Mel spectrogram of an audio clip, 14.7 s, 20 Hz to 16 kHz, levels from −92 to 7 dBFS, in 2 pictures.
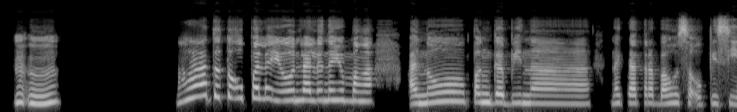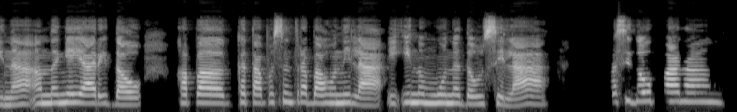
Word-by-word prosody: Mm. 240 0 -2 1.2
Ah 375 - +1
totoo 400 -3 -1
pala 370 -1 +2
yun? 315 -1 0
Lalo 315 0 +1
na 320 - 0
yung 320 -1 -2
mga 290 -1 -1 0.3
ano 260 +6 -1
panggabi 250 -3 -2
na 235 0 -3 0.7
nagtatrabaho 235 0 -3
sa 245 - +3
opisina. 210 -1 0
Ang 235 +1 -1
nangyayari 245 -2 +2
daw 195 -2 0 0.3
kapag 240 -1 +3
katapos 255 +1 +1
ng 275 - -5
trabaho 245 -2 0
nila 195 -8 +3
iinom 255 +2 -3
muna 240 0 -2
daw 220 -2 -4
sila. 210 0 +5 0.6
Kasi 265 +2 +1
daw 280 +1 +1
parang 275 -2 +2
245 Hz, 120 wpm, -22 LUFS, 230-280 Hz, 1.2 s, sila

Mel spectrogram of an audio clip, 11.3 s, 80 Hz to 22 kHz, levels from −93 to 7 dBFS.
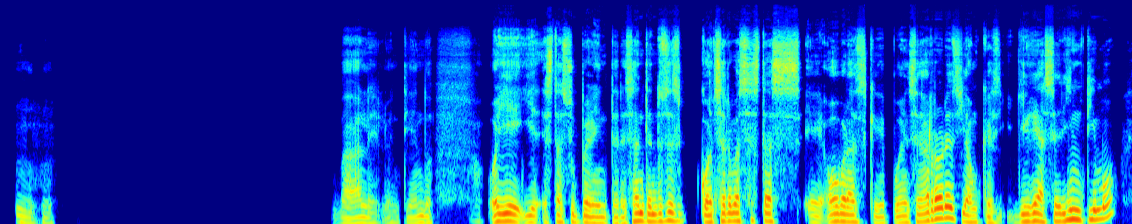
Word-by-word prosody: Ujú. 100 -4 -13 2.8
Vale, 95 +1 -8
lo 95 - -18
entiendo. 105 +1 -10 0.5
Oye, 130 -2 +3
y 115 - -3
e - - -6
está 115 +2 -3
súper 115 -1 -2
interesante. 105 +6 0
Entonces, 135 +1 0 0.2
conservas 135 +4 +2
estas, 135 -2 0
eh, 115 -2 -6
obras 125 -1 +1
que 105 -2 -7
pueden 110 +1 -4
ser 130 +3 -2
errores 180 +2 +5
y - - +1
aunque 115 -2 -3
s 100 -1 -9
llegue 130 +4 0
a 130 - +3
ser 130 +2 0
íntimo, 165 - +3
120 Hz, 140 wpm, -20 LUFS, 105-135 Hz, 2.8 s, errores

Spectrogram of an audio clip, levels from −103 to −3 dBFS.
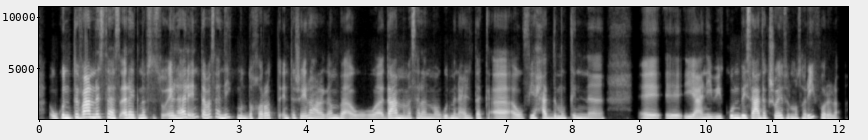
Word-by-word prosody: وكنت 245 +7 +3
فعلًا 295 +1 +7
لسّه 300 -2 +3
هاسألك 250 +1 +3
نفْس 255 +1 -1
السؤال 230 -2 -3
هل 270 +4 +3
أنت 295 +3 -2
مثلًا 290 +3 -1
ليك 275 +5 +1
مدّخرات 215 +3 -2
أنت 230 +3 -3
شايلها 225 +1 -2
على 185 -3 -3
جنب، 225 +2 0
أو 175 -1 -5
دعم 220 +2 +2
مثلًا 220 -3 -4
موجود 180 +4 -4
من 205 -3 0
عيلتك، 200 +1 -6
آآ 180 -1 -2
أو 180 +1 -5
في 225 +4 -3
حد 205 0 -2
ممكن 205 -2 -1
آآ 170 +2 -8 0.6
آآ 175 -2 -1 0.4
يعني 180 +1 -1
بيكون 195 +6 +2
بيساعدك 225 0 +3
شوية 225 +1 +2
في 230 - -6
المصاريف 210 - -2
والّا 190 -6 0
لأ؟ 150 - -8
220 Hz, 180 wpm, -20 LUFS, 185-240 Hz, 0.6 s, فعلًا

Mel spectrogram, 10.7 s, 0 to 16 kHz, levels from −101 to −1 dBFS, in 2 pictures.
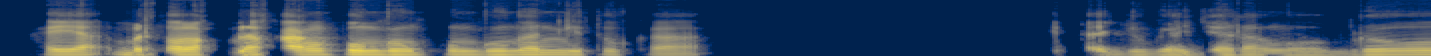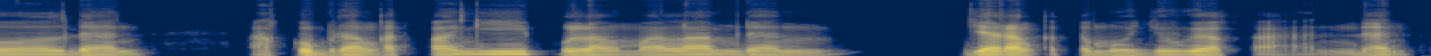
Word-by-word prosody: kayak 115 0 +3
bertolak 120 -2 +5
belakang 125 +2 +7
punggung-punggungan 120 0 +3
gitu 115 0 -6
Kak. 105 -1 -9 1.3
Kita - - -11
juga 105 0 -5
jarang 105 0 -6
ngobrol 120 +6 -3
dan, 105 -1 -3 0.4
aku 120 - -2
berangkat 110 -1 -3
pagi 155 +4 -1
pulang 120 -8 -3
malam 125 +3 -3
dan, 105 0 -7 0.5
jarang 115 -2 +5
ketemu 110 0 -9
juga 115 +2 0
kan. - - -16 0.2
Dan 110 -1 -4
115 Hz, 125 wpm, -23 LUFS, 105-125 Hz, 1.3 s, belakang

